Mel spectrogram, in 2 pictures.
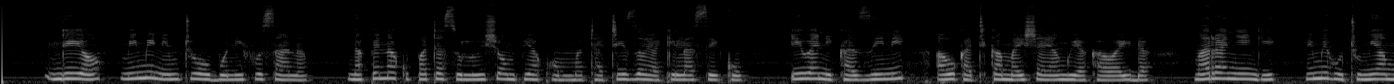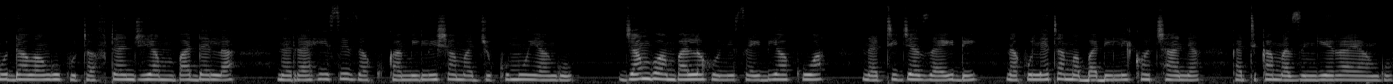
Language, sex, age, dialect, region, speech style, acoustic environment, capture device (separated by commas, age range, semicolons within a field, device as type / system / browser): Swahili, female, 25-34, Kenya - Mombasa, Kenya, happy; relaxed; focused; excited, silence, desktop / Windows / Chrome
